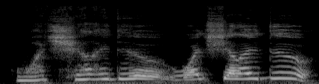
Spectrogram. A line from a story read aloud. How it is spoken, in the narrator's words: he sobbed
